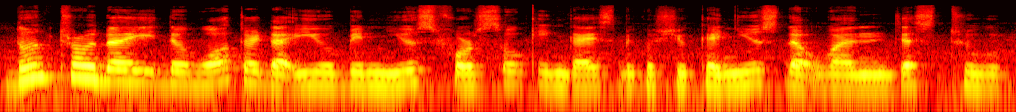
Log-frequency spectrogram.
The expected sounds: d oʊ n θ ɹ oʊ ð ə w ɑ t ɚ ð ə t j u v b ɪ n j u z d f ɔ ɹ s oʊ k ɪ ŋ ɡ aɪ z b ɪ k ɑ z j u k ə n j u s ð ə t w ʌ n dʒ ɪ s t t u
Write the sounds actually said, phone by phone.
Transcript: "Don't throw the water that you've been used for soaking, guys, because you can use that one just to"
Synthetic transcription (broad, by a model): d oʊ n t ɹ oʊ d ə w ɑ t ɚ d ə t j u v b ɪ n j u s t f ɔ ɹ s oʊ k ɪ ŋ ɡ aɪ s b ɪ k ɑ s j u k ə n j u s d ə t w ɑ n dʒ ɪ s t t u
